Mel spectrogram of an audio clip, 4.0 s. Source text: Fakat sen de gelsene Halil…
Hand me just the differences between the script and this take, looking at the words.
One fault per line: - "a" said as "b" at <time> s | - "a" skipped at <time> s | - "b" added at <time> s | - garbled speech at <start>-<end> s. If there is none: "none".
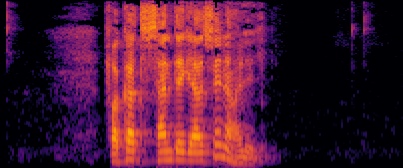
none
